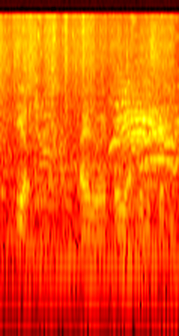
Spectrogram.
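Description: People's voices talking, over a steady low hum.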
